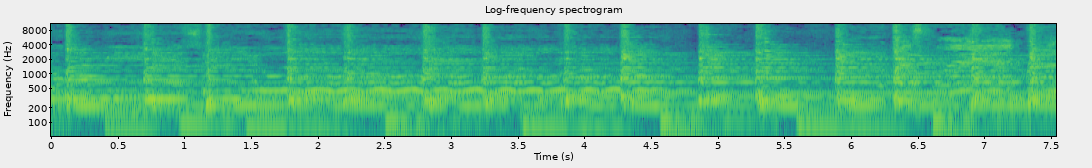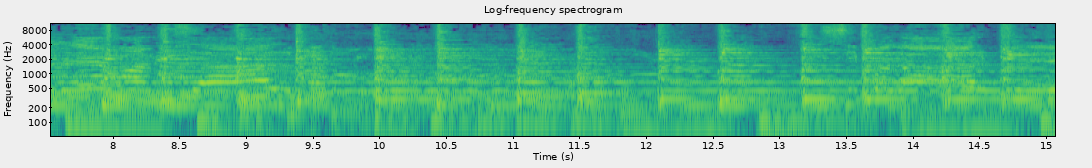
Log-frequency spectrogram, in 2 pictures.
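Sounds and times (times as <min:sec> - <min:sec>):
mariachi band playing: 0:00.0 - 0:15.0.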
